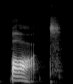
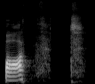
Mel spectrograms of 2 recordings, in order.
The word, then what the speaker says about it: bought: If you can say the word robot, bought, it's the same pronunciation.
